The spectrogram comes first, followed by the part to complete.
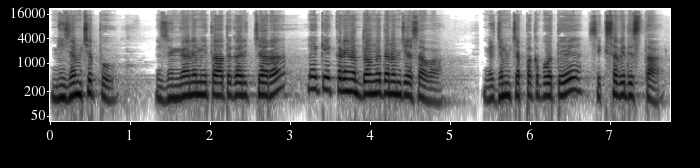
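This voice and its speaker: A man playing a stern, commanding king who passes judgement in an animated moral story. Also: a little high, moderate pace, close to an everyday voice. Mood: stern, questioning.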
